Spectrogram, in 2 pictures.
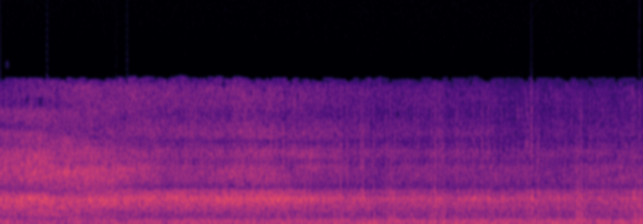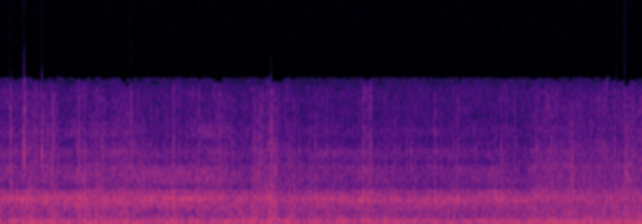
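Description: Wind rushes loudly past the car.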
